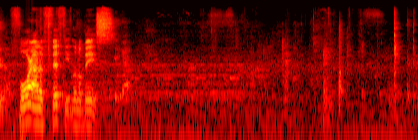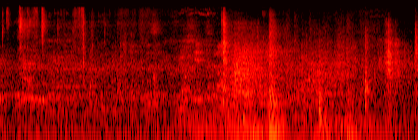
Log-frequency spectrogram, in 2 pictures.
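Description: Cards slide and rustle in hands.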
